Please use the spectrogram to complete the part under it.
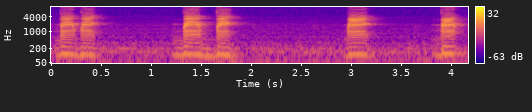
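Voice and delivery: nose held shut; pinching nose. Acted. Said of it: "bebek tapi hidungnya ditutup rapat".

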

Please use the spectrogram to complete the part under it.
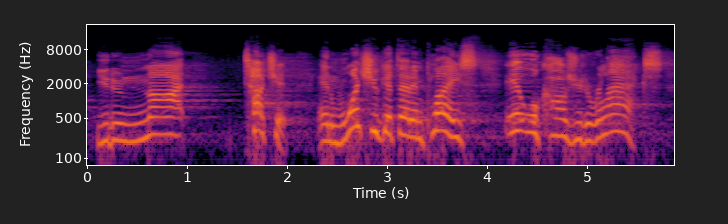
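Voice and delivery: ordinary delivery

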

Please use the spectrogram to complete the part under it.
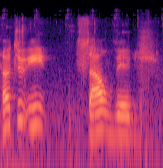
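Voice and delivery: normal talking voice

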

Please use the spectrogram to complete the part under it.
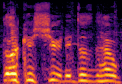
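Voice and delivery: loud, high, rushed; loud panic. Real, not acted. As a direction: shout it mid-fight. Panicked shooting.

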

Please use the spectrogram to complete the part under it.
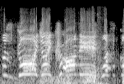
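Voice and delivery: slow, stretched celebratory yell; drawn-out victory shout. Real, not acted. Winner cheering that he joined Chronic, drawn-out triumphant shout. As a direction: drag out every cheer in triumph. Still celebrating joining the team.

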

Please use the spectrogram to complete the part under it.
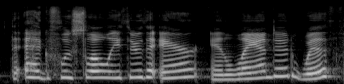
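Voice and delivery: animated read-aloud climbing in pitch; dramatic storybook narration; suspenseful story reading. A narrator's reading. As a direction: build suspense for little listeners. Reads picture book to children.

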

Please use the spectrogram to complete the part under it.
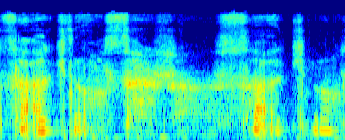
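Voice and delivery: hushed, telling herself to calm down; whispered self-calming. Real, not acted. Girl calming herself mid-race, whispered. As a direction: breathe it to yourself under your breath.

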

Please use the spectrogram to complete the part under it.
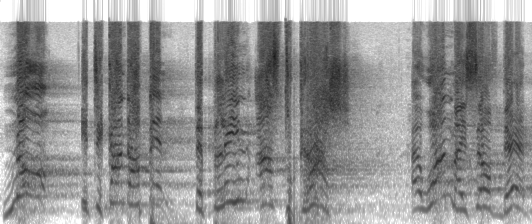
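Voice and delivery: high, loud, desperate protest; a panicked passenger yelling his refusal; loud desperate cry. Acted. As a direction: shout it like a man who wants the plane to crash. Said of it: "He just stood and spoke loudly".

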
